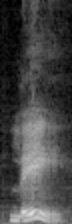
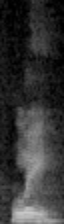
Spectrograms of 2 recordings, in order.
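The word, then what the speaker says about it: 累: So it's just simply lay. So you need to pronounce this as lay.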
